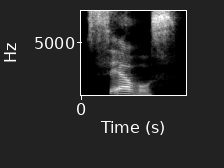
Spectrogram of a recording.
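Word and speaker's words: Servus: région bavaroise et en en Autriche c'est aussi servos servos il dit souvent serv c'est ça aussi c'est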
